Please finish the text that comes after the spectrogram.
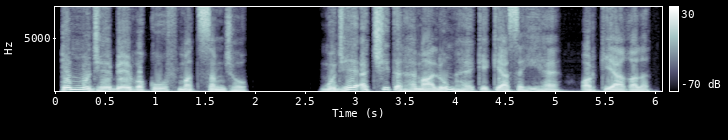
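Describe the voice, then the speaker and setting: A man's voice: mid-range voice, lively intonation, unhurried, a little mellow, dry recording, studio quality. Man voicing a stubborn, sulky little duckling. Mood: indignant. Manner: indignant, plaintive.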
